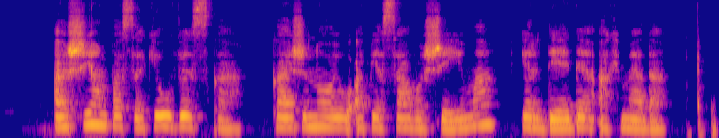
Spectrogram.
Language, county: Lithuanian, Utena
